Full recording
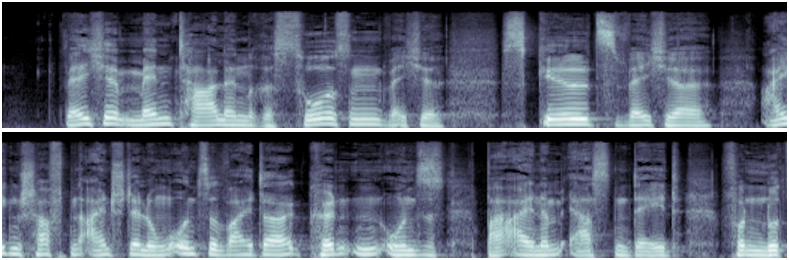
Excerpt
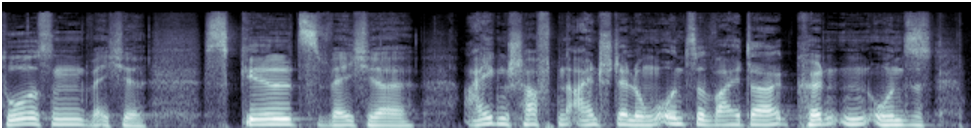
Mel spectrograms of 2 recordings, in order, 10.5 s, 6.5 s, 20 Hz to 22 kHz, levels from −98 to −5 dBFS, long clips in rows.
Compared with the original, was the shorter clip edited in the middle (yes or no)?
no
